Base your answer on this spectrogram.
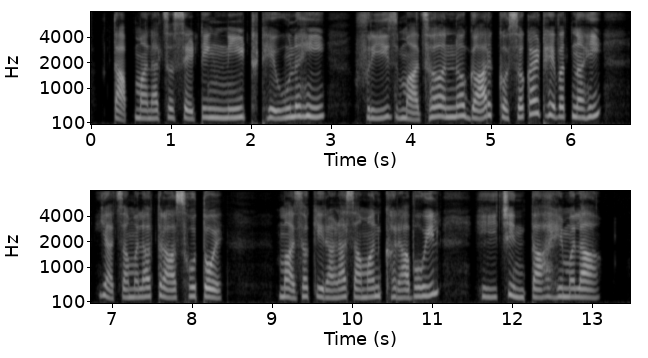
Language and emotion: Marathi, fearful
